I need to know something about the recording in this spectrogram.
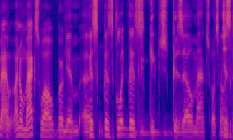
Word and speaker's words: Ghislaine: Also, how do you pronounce the name? I know Maxwell, but Yeah, Gazelle Maxwell, something just like that. Ghislaine, Ghislaine, yeah.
